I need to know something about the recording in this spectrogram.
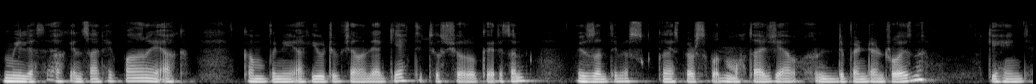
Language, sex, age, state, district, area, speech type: Kashmiri, male, 30-45, Jammu and Kashmir, Shopian, rural, spontaneous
